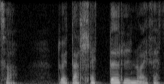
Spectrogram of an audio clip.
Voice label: "lledr", Welsh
